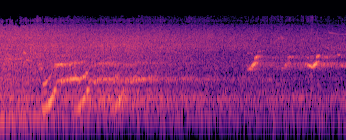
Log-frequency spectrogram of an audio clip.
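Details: Humpback whales singing, three rapid rising whoops swept upward in quick succession, followed by level mid-pitched tones and, later, short squeaky upward chirps with a flat whistled tail, all over a soft underwater rumble.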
